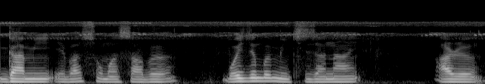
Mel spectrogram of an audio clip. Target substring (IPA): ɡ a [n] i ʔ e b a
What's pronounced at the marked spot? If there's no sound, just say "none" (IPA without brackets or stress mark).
m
